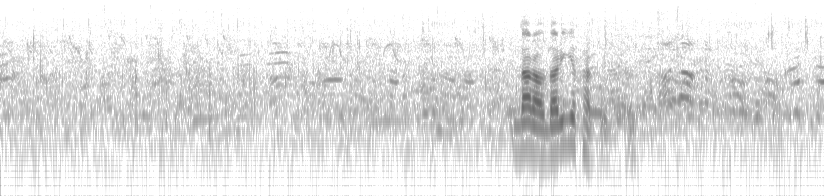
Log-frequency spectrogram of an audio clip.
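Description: A crowd of visitors chatters softly in the distance outdoors.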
